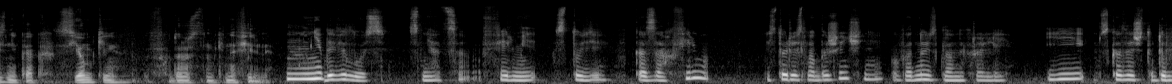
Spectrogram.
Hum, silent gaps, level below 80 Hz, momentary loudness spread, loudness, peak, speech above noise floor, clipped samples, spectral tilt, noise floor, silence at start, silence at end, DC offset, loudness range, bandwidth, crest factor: none; none; -54 dBFS; 16 LU; -21 LUFS; -4 dBFS; 30 dB; under 0.1%; -6.5 dB/octave; -51 dBFS; 0 s; 0 s; under 0.1%; 4 LU; 15.5 kHz; 18 dB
